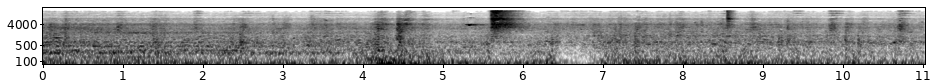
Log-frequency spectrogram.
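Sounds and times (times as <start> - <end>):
rail joint clicks: 0.0 - 11.0
train wheels rumbling on rails: 0.0 - 11.0.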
